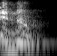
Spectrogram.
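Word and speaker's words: Hainaut: it just sounds like Ino it's you don't pronounce the h at the beginning and not you don't pronounce the T at the end end it's the French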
